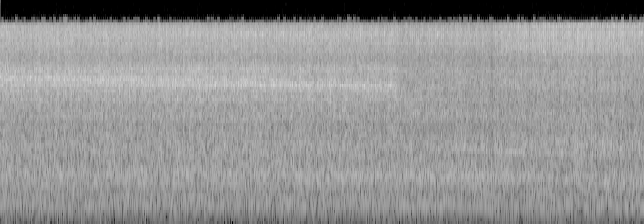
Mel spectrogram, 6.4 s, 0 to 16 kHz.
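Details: Vauxhall Insignia B 2.0 CDTi 170 diesel (68 plate) at idle: loud steady idle with a high thin squeal for the first few seconds; source unconfirmed, owner suspects turbo.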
